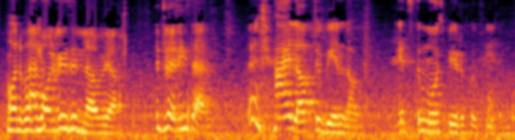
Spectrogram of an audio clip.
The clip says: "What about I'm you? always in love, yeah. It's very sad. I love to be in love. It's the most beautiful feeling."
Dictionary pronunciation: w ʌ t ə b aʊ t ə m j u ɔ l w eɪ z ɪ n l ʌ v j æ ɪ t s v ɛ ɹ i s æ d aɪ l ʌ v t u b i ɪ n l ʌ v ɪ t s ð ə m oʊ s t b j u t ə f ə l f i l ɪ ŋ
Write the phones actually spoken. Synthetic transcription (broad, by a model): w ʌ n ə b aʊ ə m ɔ l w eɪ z ɪ n l ʌ v j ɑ ɪ t s v ɛ ɹ i s æ d aɪ l ʌ v t u b i ɪ n l ʌ v ɪ t s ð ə m oʊ s t b j u t ə f ə l f i l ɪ ŋ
